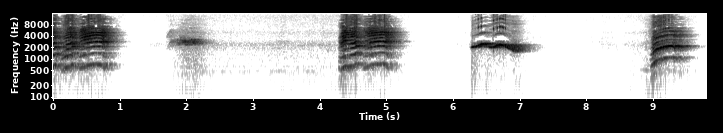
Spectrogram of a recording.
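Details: Vocal black-capped lory giving a varied series: harsh, stacked, chattering phrases, a short soft note, a clear falling whistle and a rising whistle, spaced irregularly over ten seconds, in an indoor-sounding space.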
